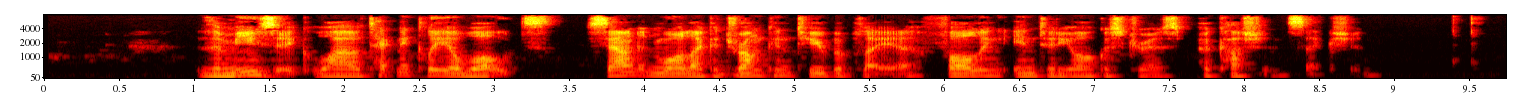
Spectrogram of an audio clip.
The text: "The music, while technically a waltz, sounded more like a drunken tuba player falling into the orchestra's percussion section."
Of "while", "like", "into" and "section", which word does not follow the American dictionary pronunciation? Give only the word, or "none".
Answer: none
